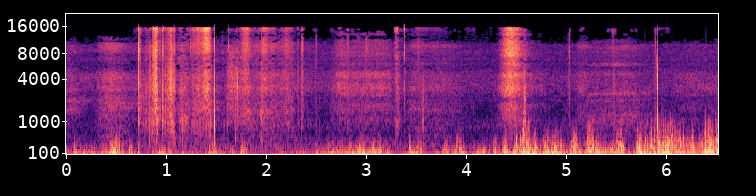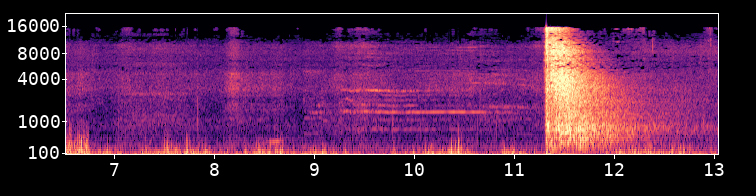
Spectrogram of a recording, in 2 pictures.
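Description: Rifle firing .223 rounds: a loud shot near the end and a lighter sharp crack about four seconds in. Wind rumbles on the microphone throughout.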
